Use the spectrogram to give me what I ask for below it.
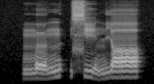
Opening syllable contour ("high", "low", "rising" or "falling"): rising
